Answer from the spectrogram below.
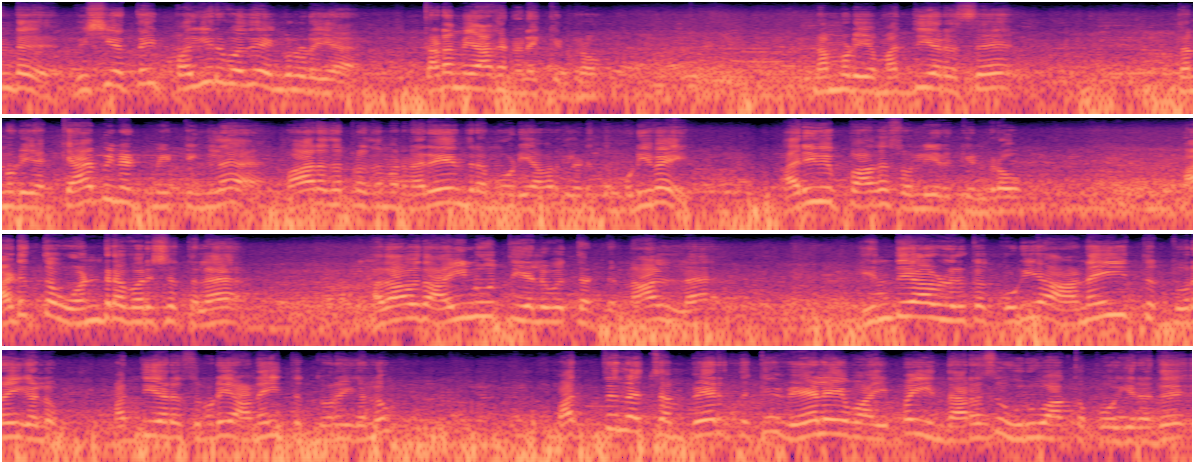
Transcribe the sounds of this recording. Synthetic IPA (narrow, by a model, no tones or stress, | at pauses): ɐnɖɯʋɪʂɐjɐt̪ːɐɪpɐjɪɾʋɐðɯɛŋɡɐɭɯɽɐjɐkɐɽɐmɐjaːɣɐnɪnɐɪkːɪndroːm | nɐmːɯɽɐjɐmɐd̪ːɪjɐɾɐsɯ | t̪ɐnːɯɽɐjɐkaːbɪnɛʈmiːʈːɪŋɡɪlɐb̥aːɾɐðɐpɾɐðɐmɐɾnɐɾeːnd̪ɪɾɐmoːɽiɐʋɐɾɣɐɭɛɽɯt̪ːɐmʊɽɪʋɐɪʔɐɾɪʋɪpːaːɣɐsɔlːɪɪɾɯkːɪndroːm | ɐɽɯt̪ːɐɔndrɐʋɐɾɯʂɐt̪ːɪlɐ | ɐðaːʋɐðɯɐɪnuːt̪ːɯɛɻɯʋɯt̪ːɐʈːɯnaːɭlɐ | ɪnd̪ɪjaːʋɪlɪɾɯkːɐkːuːɽɪjɐːnɐɪt̪ːɯt̪ːʊrɐɪɣɐɭɯmːɐd̪ːɪjɐɾɐsɪnɯɽɐjɐːnɐɪt̪ːɯt̪ːʊrɐɪɣɐɭɯm | pɐt̪ːɯlɐt͡ʃːɐmpeːɾɐt̪ːɯkːɯʋeːlɐɪʋaːjpːɐɪɪnd̪ɐːɾɐsɯʊɾʊʋaːkɐpːoːɣɪɾɐðɯ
